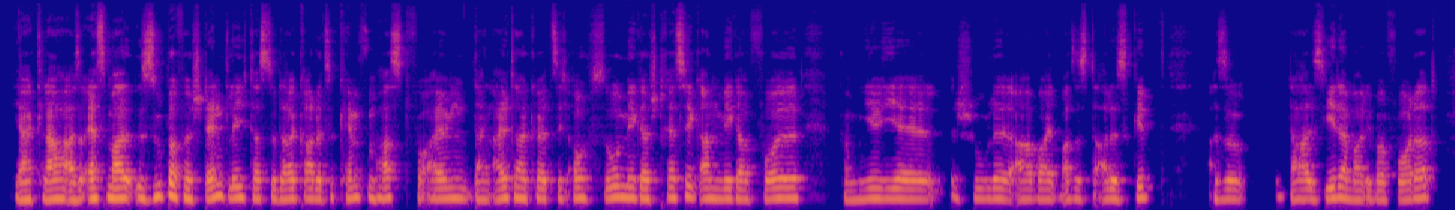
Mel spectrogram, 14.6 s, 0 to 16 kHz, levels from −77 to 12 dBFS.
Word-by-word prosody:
Ja, 125 +1 +2
klar. 130 +1 +3
Also, 125 +2 +2
erstmal 145 +1 +5
super 160 +5 +4
verständlich, 145 +1 +2
dass 135 -1 0
du 140 - -1
da 135 0 +2
gerade 135 0 +1
zu 140 +2 -8
kämpfen 145 0 -3
hast. 145 0 -1
Vor - - -7
allem 140 +1 0
dein 130 -2 -4
Alltag 140 +1 0
hört 135 -1 +1
sich 135 0 -6
auch 145 0 0
so 145 +1 -1
mega 145 -2 +2
stressig 145 +3 -2
an. 140 0 0
Mega 135 -1 +1
voll, 145 +2 +1 0.3
Familie, 135 - -1
Schule, 140 -1 -3
Arbeit, 130 0 -3
was 130 - -4
es 135 0 -4
da - - -8
alles 130 0 0
gibt. 150 0 -4 0.4
Also, 130 0 -2 0.3
da 135 -6 -5
ist 130 0 -1
jeder 145 +1 +2
mal 125 -2 -3
überfordert. 125 +4 -2
140 Hz, 165 wpm, -22 LUFS, 135-145 Hz, 0.4 s, erstmal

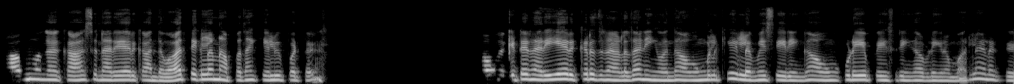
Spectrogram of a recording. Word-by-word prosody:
ஆமாங்க. 230 0 +1 0.2
காசு 205 +2 0
நெறைய 200 +1 +2
இருக்கு. 200 0 -4
அந்த 180 -1 -1
வார்த்தைகள்லாம் 230 +3 +3
நான் 200 - +1
அப்பதான் 200 +2 -3
கேள்விப்பட்டேன். 195 -2 -2 1.7
அவங்க 225 0 -2
கிட்ட 215 +3 -1
நெறைய 220 +2 +4
இருக்கிறதுனால 210 -4 +1
தான் 235 - +2
நீங்க 200 -2 +2
வந்து 190 +2 0
அவங்களுக்கே 210 +6 -1
எல்லாமே 205 -2 +2
செய்றீங்க. 185 -2 -1
அவங்க 190 0 -1
கூடயே 210 0 +2
பேசுறீங்க 190 -1 -3
அப்டிங்கிற 180 0 -3
மாரிலாம் 250 +3 -3
எனக்கு. 185 -4 -5
205 Hz, 150 wpm, -19 LUFS, 190-220 Hz, 1.7 s, நெறைய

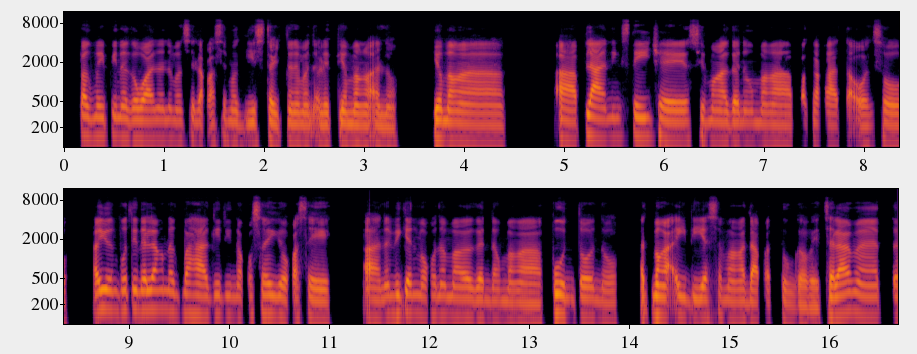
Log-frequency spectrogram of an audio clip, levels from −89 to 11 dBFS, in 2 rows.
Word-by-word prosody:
'pag 150 -3 +2
may 145 -1 -2
pinagawa 130 -3 +1
nanaman 130 -1 -5
sila - - -3
kasi 110 +4 -5
mag-i-start 120 -1 -1
nanaman 115 -2 0
ulit 115 0 -1
'yung 120 - +1
mga 110 -1 +2
ano, 105 -1 -4 0.3
'yung 135 -1 +4
mga, 120 -1 +4 0.9
ah, 130 -2 +5
planning 140 -2 +4
stages, 135 -3 +1
yung 130 -2 -4
mga 125 0 +2
ganung 120 0 -7
mga 115 -1 -1
pagkakataon. 110 -3 -2
So, 110 -3 -1 0.2
ayun 165 +1 +4
buti 170 +1 0
nalang 165 0 +2
nagbahagi 140 -2 0
din 135 -1 -6
ako 135 - -7
sa'yo 140 -2 +1
kasi, 115 -3 0 0.4
ah, 120 - +5
nabigyan 140 +3 0
mo 130 - -2
ako 140 - -6
ng 135 - -5
magagandang 120 -2 0
mga 110 -1 -1 0.2
punto 130 -3 +2
'no 110 -2 -6 0.2
at - - +1
mga 135 -1 +6
idea 125 -1 0
sa 115 - -7
mga 115 -1 +1
dapat - - -8
kong 105 -3 -5
gawin, 95 -1 -1
salamat. 135 -1 +3
125 Hz, 175 wpm, -24 LUFS, 115-140 Hz, 0.9 s, mga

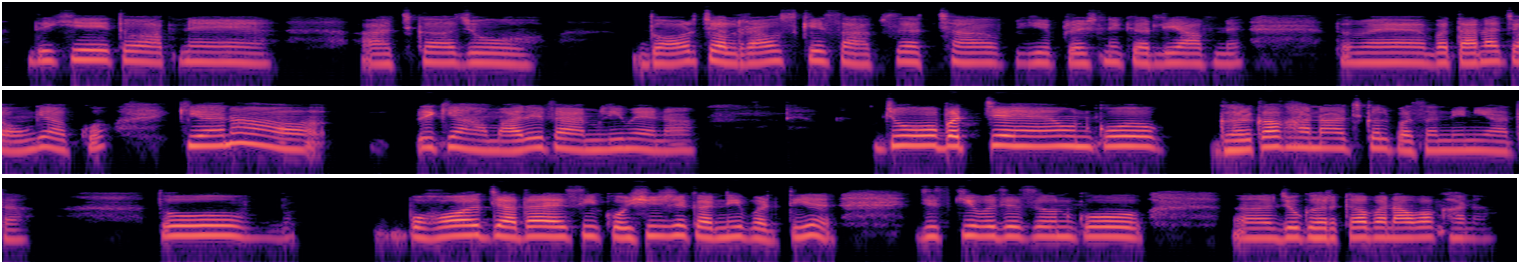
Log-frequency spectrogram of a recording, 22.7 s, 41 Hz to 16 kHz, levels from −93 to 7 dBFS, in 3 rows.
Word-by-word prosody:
देखिये, 250 +2 0
ये 260 - +1
तो 245 - -4
आपने 230 0 -5 0.9
आज 200 - -7
का 220 -1 -4
जो 215 0 -4 0.8
दौर 210 +2 -2
चल 230 -4 +2
रहा 210 +1 -1
है, 230 - -1
उसके 245 +1 -4
हिसाब 220 -4 -5
से 235 - -6
अच्छा 225 +1 -5 0.3
ये 215 +1 -7
प्रश्न 210 +2 -5
कर 210 - -3
लिया 210 +1 -2
आपने। 205 0 -10 0.5
तो - - -9
मैं 220 0 -2
बताना 215 +2 +1
चाहूँगी 225 +3 -3
आपको 250 +2 -5 0.4
कि 305 - +2
है 305 0 +4
ना, 315 -10 +1 0.5
देखिये 270 0 +3
हमारी 220 +2 0
फैमिली 240 -2 -1
में 245 -2 -2
ना, 220 +1 -9 0.9
जो 310 +4 +5
बच्चे 305 +1 +7
हैं 295 0 +4
उनको 295 0 +1 0.4
घर 225 +1 +1
का 285 +1 +7
खाना 265 -1 +1
आजकल 255 +1 -4
पसंद 220 +1 -5
ही 225 - -5
नहीं 225 -1 -5
आता। 205 0 -9 0.7
तो, 270 0 +3
ब 225 -1 -20 0.6
बहुत 250 +4 +5
ज़्यादा 255 0 +6
ऐसी 245 +1 0
कोशिशें 260 +3 +3
करनी 240 -1 +2
पड़ती 220 0 -4
है, 275 -5 0 0.4
जिसकी 250 +2 0
वज़ह 255 -1 0
से 250 +1 -6
उनको 250 0 -1 0.7
अ, 225 0 -2
जो 230 +1 0
घर 230 -1 0
का 235 0 +4
बना 235 -1 +2
हुआ 235 +1 +3
खाना 220 -1 -9
235 Hz, 170 wpm, -26 LUFS, 220-260 Hz, 0.9 s, बच्चे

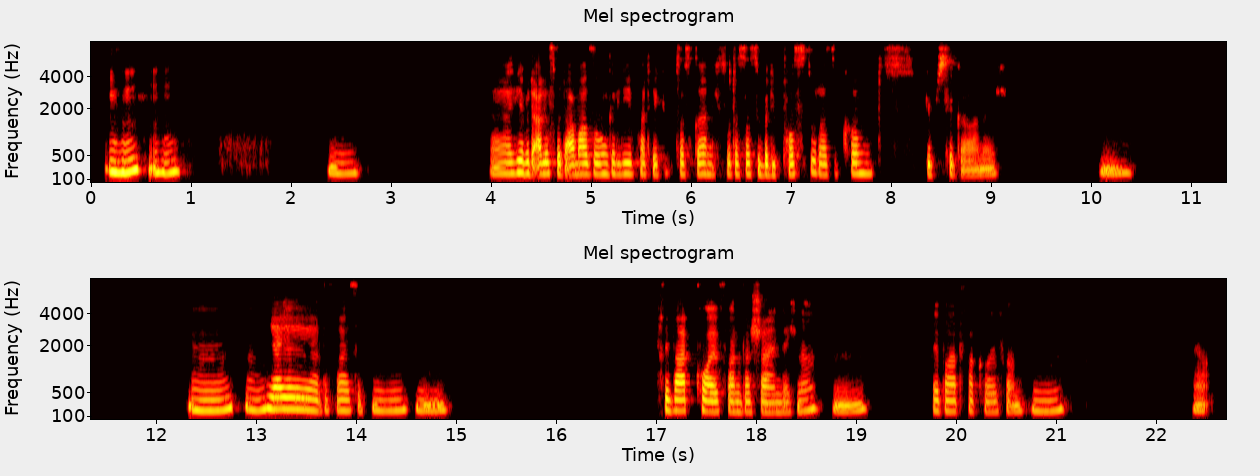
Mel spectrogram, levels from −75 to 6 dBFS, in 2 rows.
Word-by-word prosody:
Mhm, 210 0 +9
mhm. 210 -3 +2 1.5
Mhm. 185 +1 -4 1.3
Ja, 90 0 -1
hier 195 +2 +5
wird 185 - +3
alles 185 +1 +4
mit 175 - +3
Amazon 175 +1 +4
geliefert. 180 0 -1
Hier - - -1
gibt's 195 +2 -19
das 175 0 -2
gar 175 +1 +2
nicht 175 - -8
so, - - -2
dass 175 -1 -3
das 180 0 -1
über 170 - +2
die 165 - -2
Post 170 +4 -2
oder 175 -4 +1
so 170 +1 -18
kommt. 185 0 -2
Das - - -15
gibt's - - 0
hier - - -2
gar 80 +1 -4
nicht. 90 +2 -6 0.9
Mhm. 215 -4 -5 1.9
Mhm, 185 -1 0
mhm. 200 -2 0
Ja, 205 0 +8
ja, 205 0 +7
ja, 200 -1 +4
ja, - - +1
das 190 +1 -11
weiß 185 0 -1
ich. - - -8
Mhm, 180 +2 -5
mhm. 90 +1 -4 2.0
Privatkäufern 175 -3 +3
wahrscheinlich, 160 -1 -2
ne? 205 +3 -4
Mhm. 90 +4 -3 0.6
Privatverkäufer. 170 - -3
Mhm. 180 +3 -7 1.2
Ja. - - -5
180 Hz, 125 wpm, -24 LUFS, 170-195 Hz, 2.0 s, Mhm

